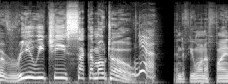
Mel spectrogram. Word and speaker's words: Ryuichi Sakamoto: might know the name Ryuichi Sakamoto. My apologies for my Japanese pronunciation, but that is how we would pronounce his name in English.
